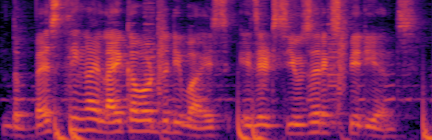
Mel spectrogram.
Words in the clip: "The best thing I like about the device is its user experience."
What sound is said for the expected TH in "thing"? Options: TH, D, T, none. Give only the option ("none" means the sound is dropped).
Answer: T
